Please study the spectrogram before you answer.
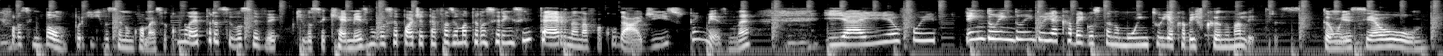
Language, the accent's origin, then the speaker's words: Portuguese; São Paulo, Brazil; eu sou nascida e criada em São Paulo, capital. E eu só moro há quase um ano, ainda vai fazer um ano, daqui a um mês. Quase um ano no interior de São Paulo, mas eu sou nascida e criada aí em São Paulo.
